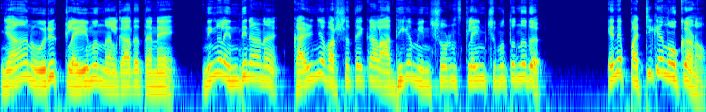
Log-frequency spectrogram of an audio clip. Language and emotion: Malayalam, angry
